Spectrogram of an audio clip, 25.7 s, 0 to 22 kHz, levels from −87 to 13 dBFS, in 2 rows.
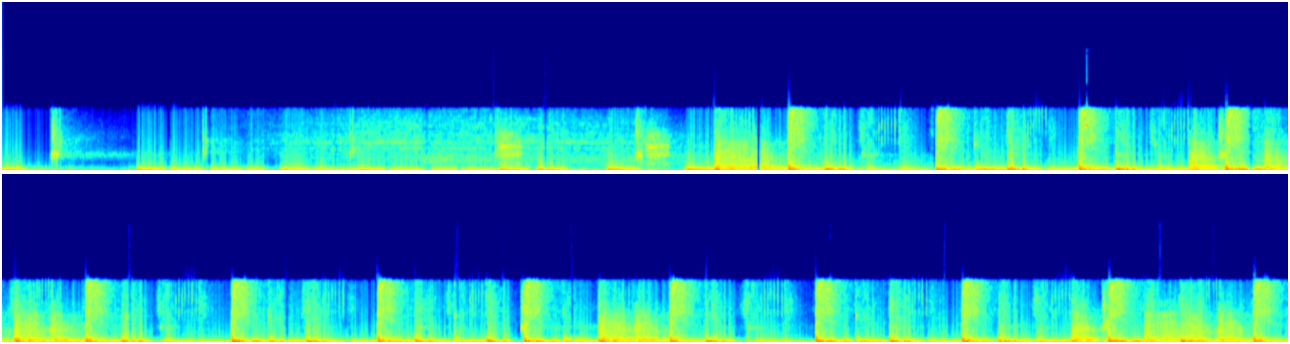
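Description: All through this audio there's a steady buzz at 91.9 Hz and everything drags at about 0.533 times normal speed while the pitch stays roughly where it should be. That's a block size mismatch (padded): one stage hands over short blocks and the next reads longer ones, topping each up with zeros. The pattern fits 256-sample writes into reads of about 480 samples. Underneath that, there's clock drift between sender and receiver, with the sender running roughly 2 percent slow. The jitter buffer keeps drifting out of step, so the timing wobbles slightly and unevenly across the whole clip. The fix-up shows as repeated timing corrections from 0.86 to 23.19 s. These are small, irregular hiccups where the receiver repeats short slices to fill in, adding something like 70 ms in total. There are also scattered short gaps, presumably lost or late packets patched by stretching the last bit of sound into ticks and smears. 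From 2.06 to 18.59 s there are about fifteen of them, totalling around 300 ms, the longest about 30 ms. From 21.13 to 25.52 s there are about seven more, around 100 ms in all, none longer than about 10 ms. It all comes through an Opus call path at 48 kbps, and its 8 kHz bandwidth limit trims the top end.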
